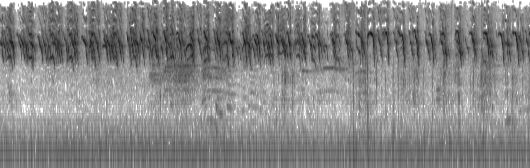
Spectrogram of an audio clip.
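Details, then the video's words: Newborn chicken chick chirping steadily, roughly three to four high, slurred peeps per second, growing more evenly spaced in the second half, over a faint background hum. "Cutest baby chick chirping sound"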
